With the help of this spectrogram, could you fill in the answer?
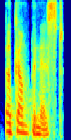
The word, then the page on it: accompanist: Indian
